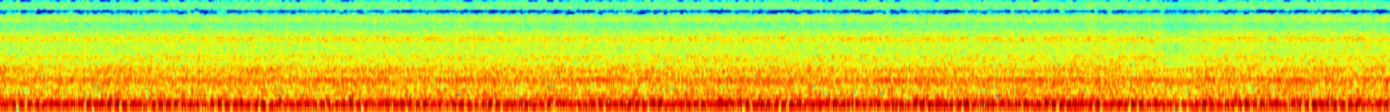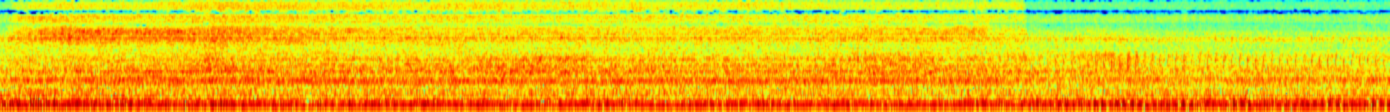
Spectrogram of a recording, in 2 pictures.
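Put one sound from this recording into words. A sawmill engine drones loudly and steadily.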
